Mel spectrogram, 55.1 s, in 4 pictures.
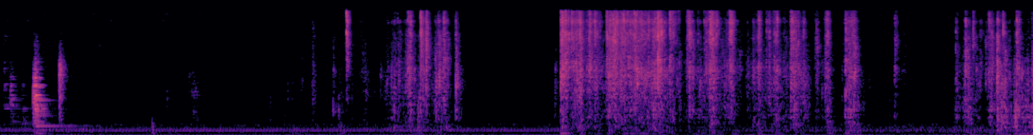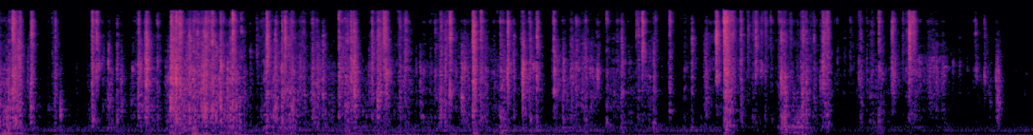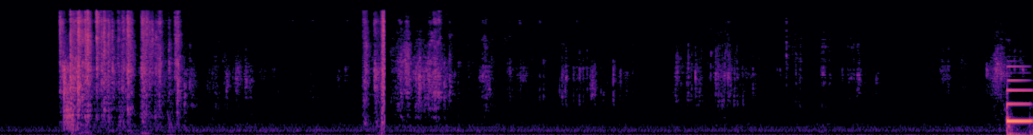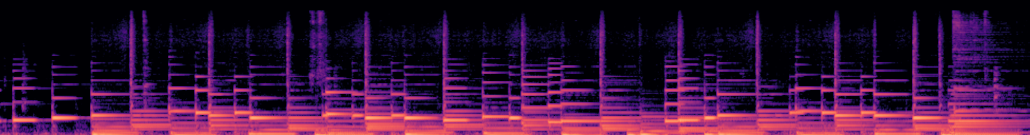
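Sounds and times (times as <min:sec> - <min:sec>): paper wrapping crinkling: 0:03.9 - 0:06.3, 0:07.4 - 0:55.0.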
